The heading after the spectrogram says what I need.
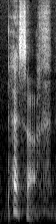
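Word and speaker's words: פסח: Words that begin with a segol tend to be accented on the first syllable, so the word is pronounced pesach, with the accent on the first syllable.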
